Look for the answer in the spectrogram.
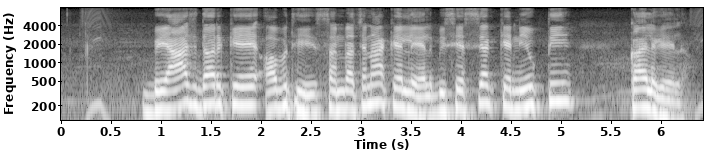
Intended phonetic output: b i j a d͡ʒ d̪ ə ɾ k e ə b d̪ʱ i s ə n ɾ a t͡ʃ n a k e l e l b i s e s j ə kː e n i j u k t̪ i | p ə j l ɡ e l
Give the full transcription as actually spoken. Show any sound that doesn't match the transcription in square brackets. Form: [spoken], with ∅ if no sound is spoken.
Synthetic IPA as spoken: b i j a d͡ʒ d̪ ə ɾ k e ə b d̪ʱ i s ə n ɾ [ə] t͡ʃ n a k e l e l b i s e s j ə kː e n i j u k t̪ i | [k] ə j l ɡ e l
